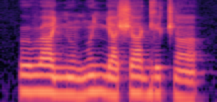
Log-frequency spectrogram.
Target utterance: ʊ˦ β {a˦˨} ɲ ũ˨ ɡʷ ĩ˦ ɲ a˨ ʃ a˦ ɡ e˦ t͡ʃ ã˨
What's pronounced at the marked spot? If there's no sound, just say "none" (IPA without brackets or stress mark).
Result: a˦˨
